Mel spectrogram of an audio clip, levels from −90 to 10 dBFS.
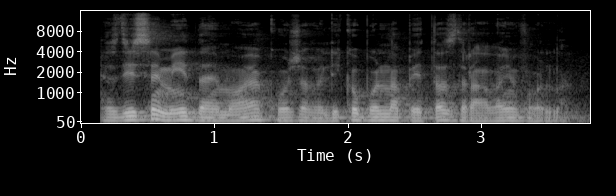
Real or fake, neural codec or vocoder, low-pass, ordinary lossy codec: real; none; 14.4 kHz; none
